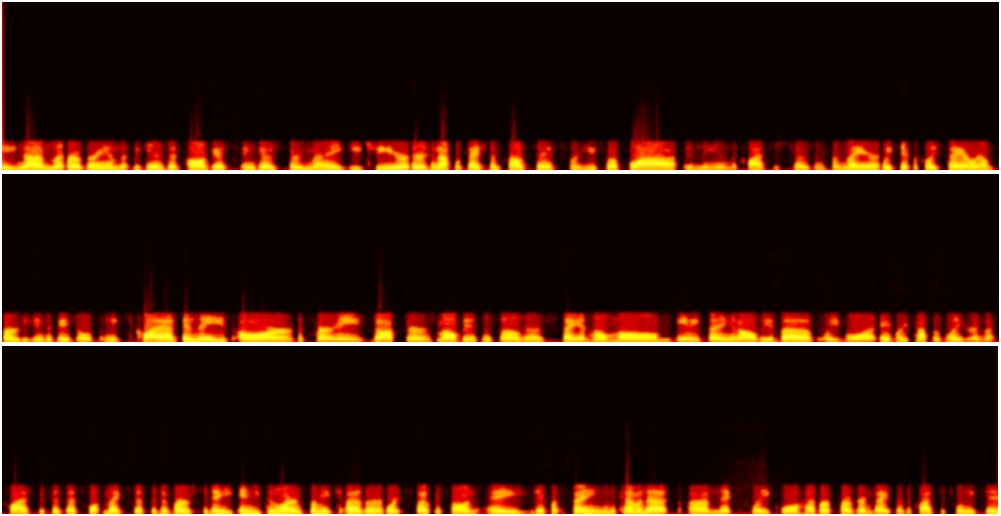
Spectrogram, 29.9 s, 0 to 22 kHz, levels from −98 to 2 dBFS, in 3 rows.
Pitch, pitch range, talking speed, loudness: 165 Hz, 155-185 Hz, 195 wpm, -19 LUFS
